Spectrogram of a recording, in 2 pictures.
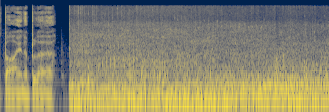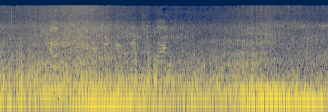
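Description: Motorcycle engines rumble loudly as a group of motorcycles rides past close by.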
